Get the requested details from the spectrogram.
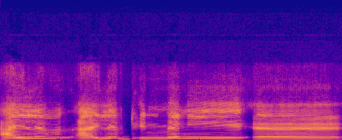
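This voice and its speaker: A man with a slight Indian accent speaks in a high voice with ordinary pitch variation. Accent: Indian-tinged English. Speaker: interviewer, academic. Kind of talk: casual chat. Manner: halting.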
